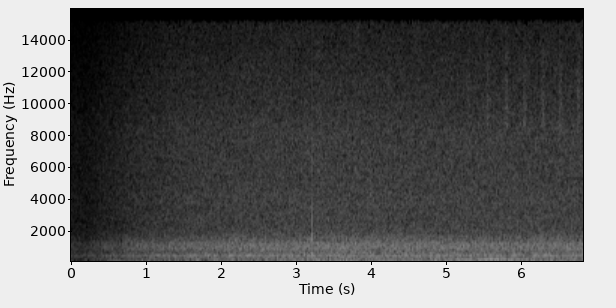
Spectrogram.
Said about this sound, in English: Now I've got a short little video here. So this video happened this year in my garden, just to show you what happens when bees swarm.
